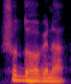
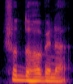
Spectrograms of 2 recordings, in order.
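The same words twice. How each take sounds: No difference in how they are said.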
